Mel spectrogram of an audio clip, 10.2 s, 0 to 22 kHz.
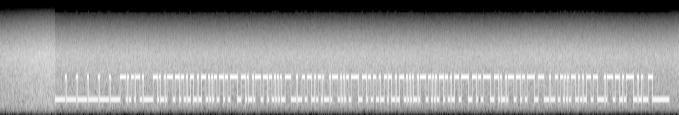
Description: RTTY (45.45 baud, 850 Hz shift), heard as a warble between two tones, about 990 Hz centre, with radio static. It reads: HE WAS THE YOUNGEST PLAYER AT THE TOURNAMENT.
